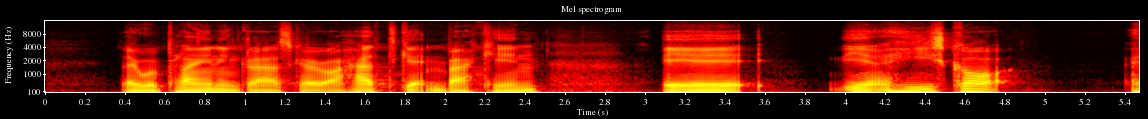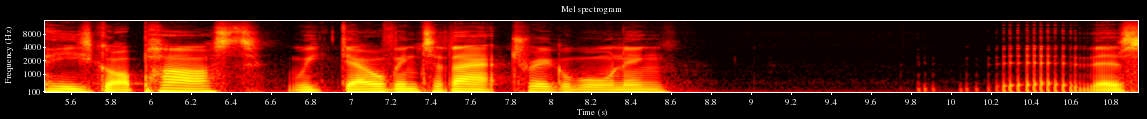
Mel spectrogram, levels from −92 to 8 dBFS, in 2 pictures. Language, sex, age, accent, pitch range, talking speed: English, male, 20-39, British, 85-120 Hz, 155 wpm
